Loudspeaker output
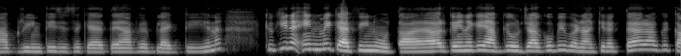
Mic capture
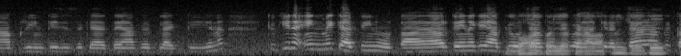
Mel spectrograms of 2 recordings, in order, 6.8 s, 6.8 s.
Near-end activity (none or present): present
